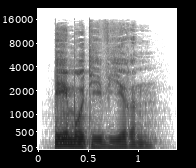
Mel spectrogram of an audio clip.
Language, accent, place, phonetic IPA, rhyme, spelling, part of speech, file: German, Germany, Berlin, [demotiˈviːʁən], -iːʁən, demotivieren, verb, De-demotivieren.ogg
- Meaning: to demotivate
